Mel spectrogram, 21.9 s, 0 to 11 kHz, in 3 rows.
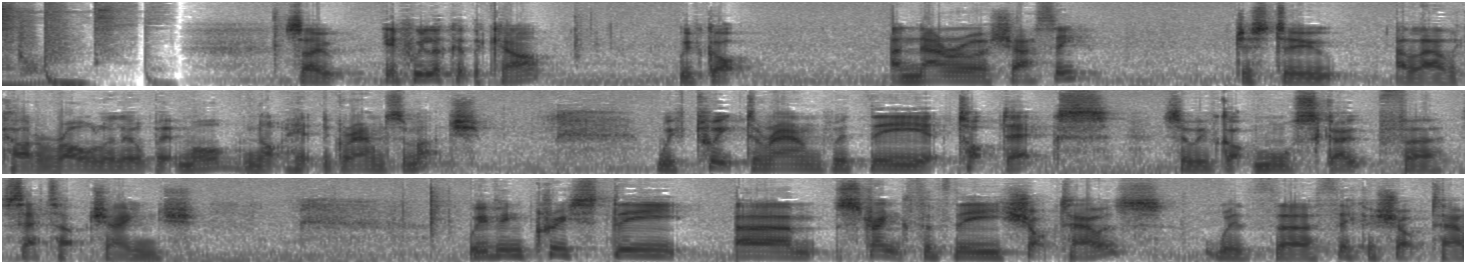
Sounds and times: Speech: 1.4s - 2.8s, 3.4s - 3.8s, 4.4s - 5.5s, 6.2s - 9.8s, 10.6s - 15.7s, 17.0s - 21.9s.

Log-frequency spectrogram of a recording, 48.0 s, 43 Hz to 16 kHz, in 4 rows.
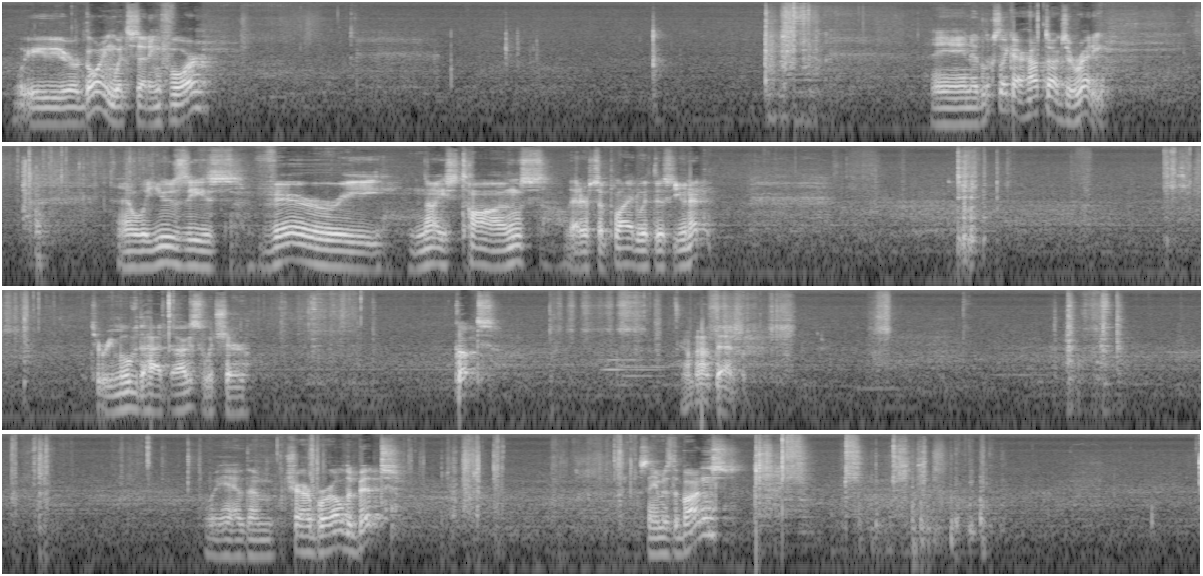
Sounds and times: Speech: 0.1s - 2.2s, 9.2s - 11.2s, 13.1s - 19.2s, 24.8s - 26.5s, 28.5s - 29.0s, 30.7s - 31.6s, 38.0s - 40.0s, 42.3s - 43.4s.

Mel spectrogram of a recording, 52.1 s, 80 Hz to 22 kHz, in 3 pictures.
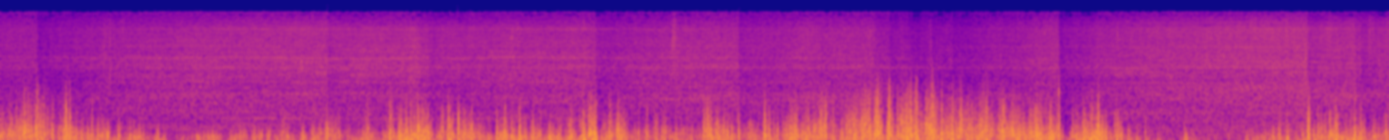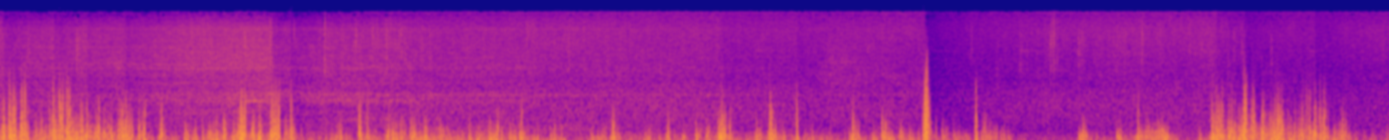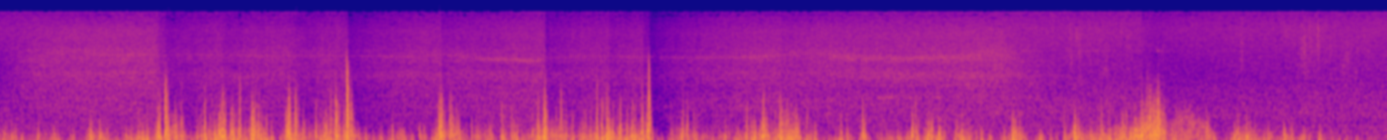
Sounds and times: Wind noise (microphone): 0.0s - 52.0s.

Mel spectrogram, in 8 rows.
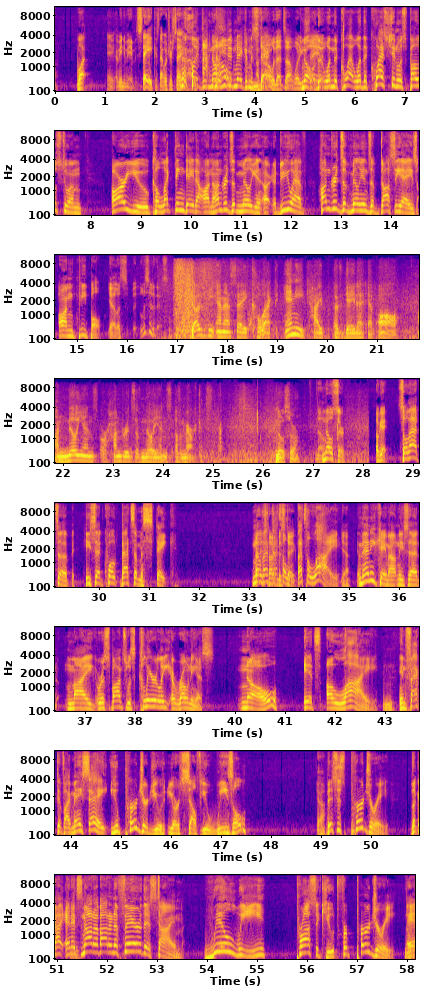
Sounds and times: Speech: 0.0s - 7.8s, 8.4s - 25.0s, 26.2s - 27.6s, 28.2s - 31.6s, 33.0s - 47.6s, 48.9s - 55.2s, 55.8s - 58.1s.

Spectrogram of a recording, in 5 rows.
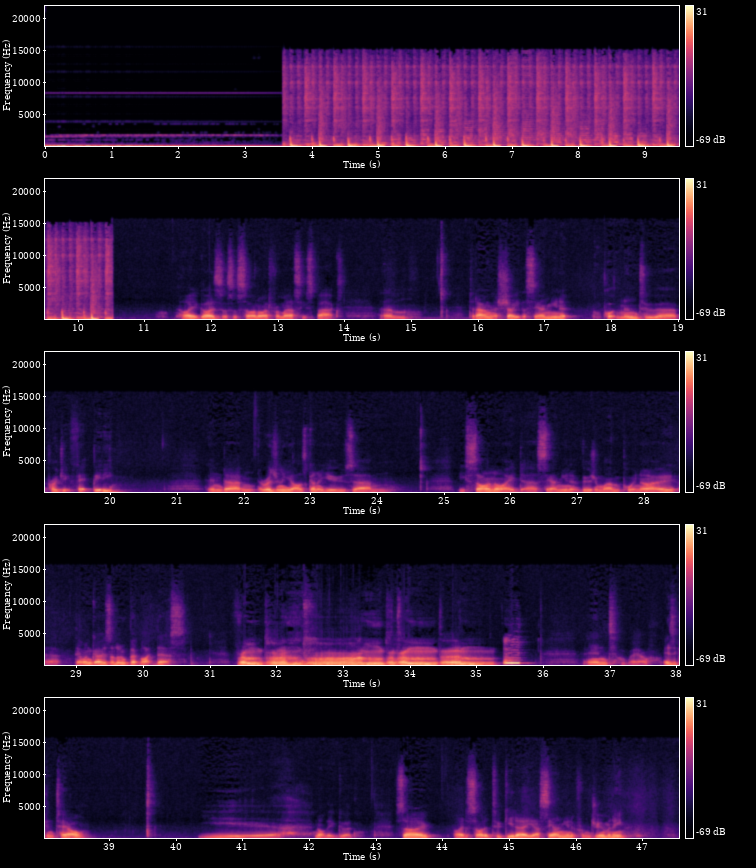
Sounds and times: Speech: 11.2s - 14.0s, 14.6s - 15.2s, 15.9s - 20.3s, 21.4s - 24.3s, 25.2s - 30.7s, 31.4s - 35.8s, 36.6s - 38.8s, 40.4s - 47.0s.

